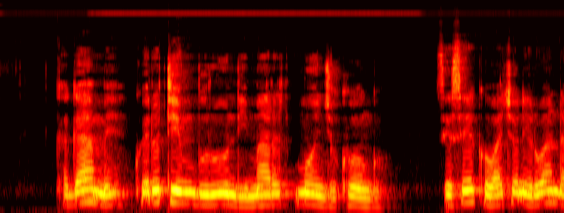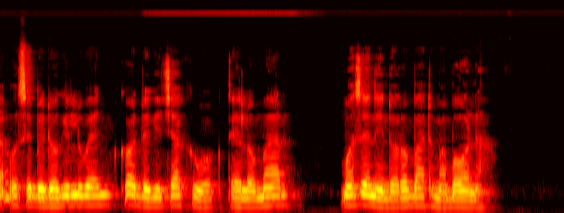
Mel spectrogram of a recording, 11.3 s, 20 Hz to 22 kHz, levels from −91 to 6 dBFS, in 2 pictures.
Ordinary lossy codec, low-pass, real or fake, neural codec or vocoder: none; 19.8 kHz; real; none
